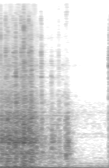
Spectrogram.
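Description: A sewing machine runs in a steady, close buzzing stitch through fabric during a crafting session, then stops abruptly and leaves near silence before a brief click at the end.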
